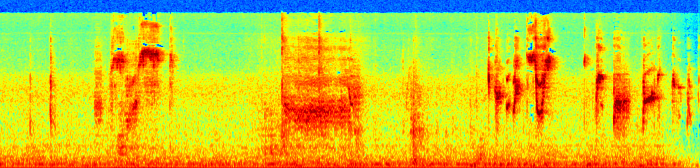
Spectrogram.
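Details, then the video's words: Young pet parrotlet, a three-month-old male, practising learned phrases at home; bright high chirps and tweets open and close the passage, with a breathy, rasping speech-like utterance in the middle, against a quiet indoor background. "Talking Parrotlet"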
